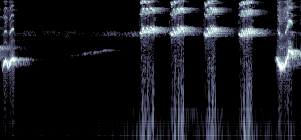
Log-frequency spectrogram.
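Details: White-rumped shama roll tembak song: a single whistled note, a pause with a faint rising whistle, then four spaced buzzy high notes followed by a whistled phrase.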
